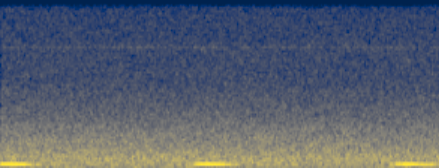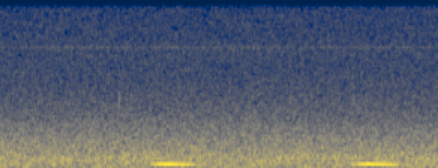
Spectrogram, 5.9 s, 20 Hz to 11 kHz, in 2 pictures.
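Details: Owl heard after sunset from a hillside behind a home, giving five brief low hoots at an even pace of roughly one every 1.3 seconds, partly drowned by the continuous roar of river water.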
